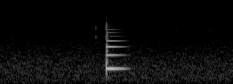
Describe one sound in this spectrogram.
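A short chime rings once as an item is sold.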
